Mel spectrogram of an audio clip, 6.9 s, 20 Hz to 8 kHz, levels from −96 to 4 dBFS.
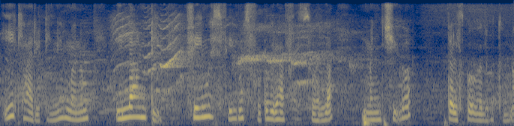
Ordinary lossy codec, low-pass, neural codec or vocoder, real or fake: none; 7.2 kHz; none; real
